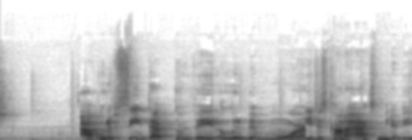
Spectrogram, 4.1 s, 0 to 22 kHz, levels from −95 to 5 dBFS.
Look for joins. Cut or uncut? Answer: cut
